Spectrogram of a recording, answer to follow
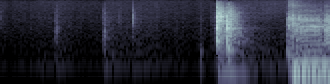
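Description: A few faint, scattered clicks, then one louder short thump about a second and a half in: small handling noises as headphones are settled on the head and a hand moves to the desk.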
